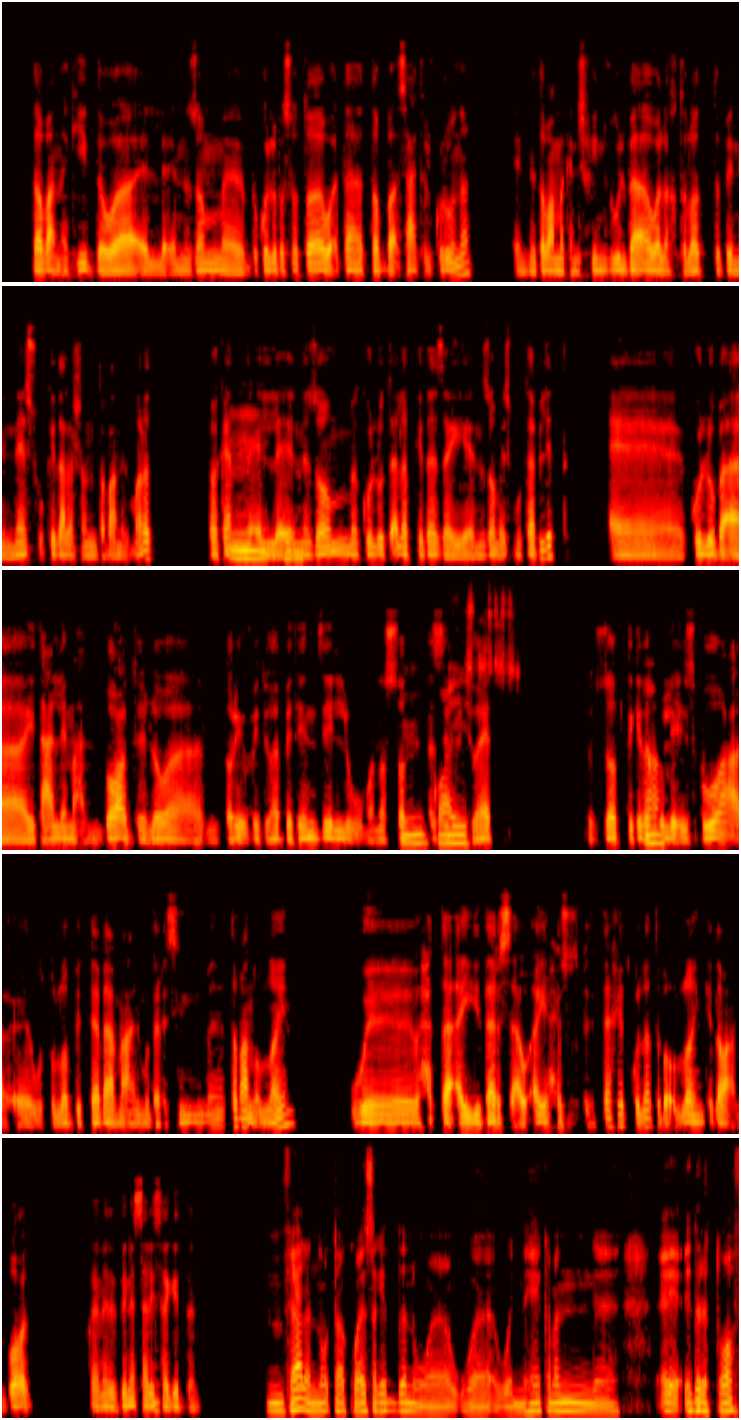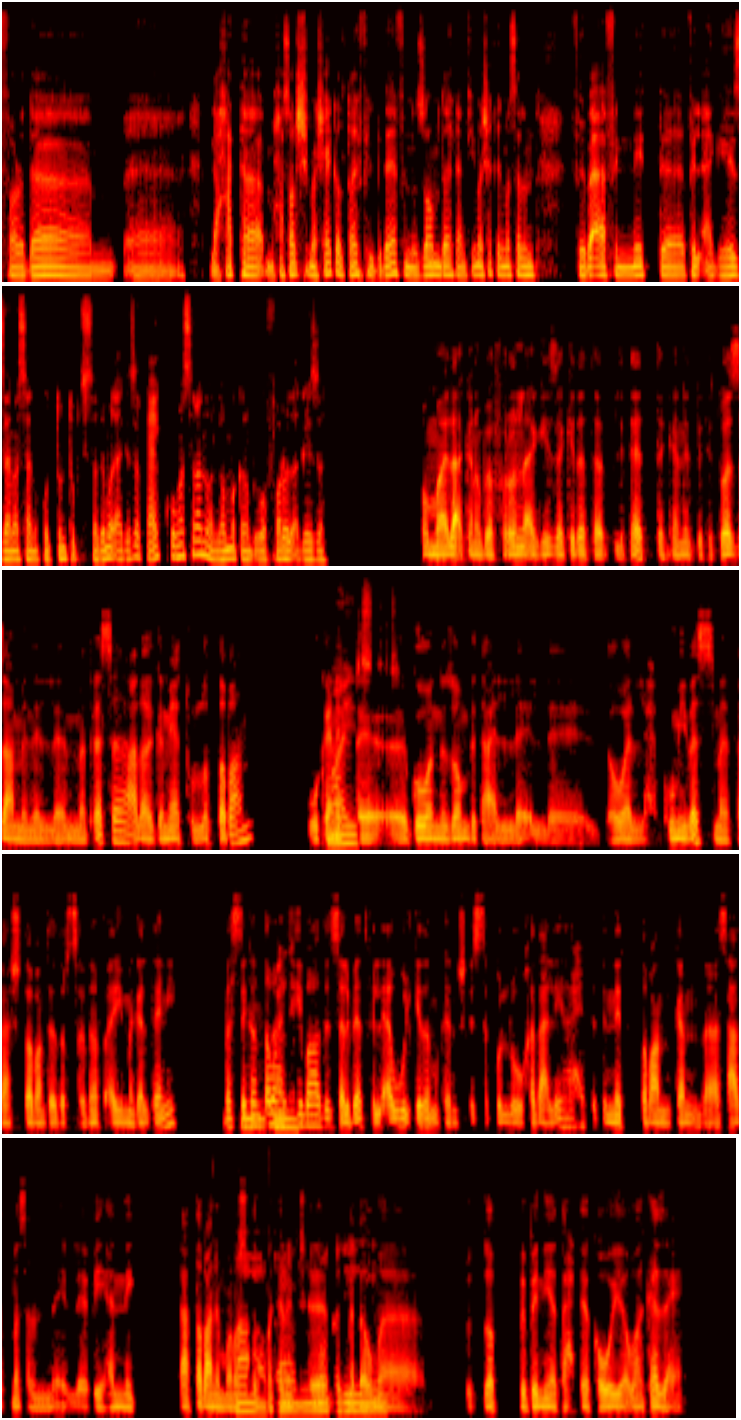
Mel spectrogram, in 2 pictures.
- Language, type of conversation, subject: Arabic, podcast, إيه رأيك في دور الإنترنت في التعليم دلوقتي؟
- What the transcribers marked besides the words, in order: in English: "تابلت"; tapping; in English: "أونلاين"; in English: "أونلاين"; in English: "تبليتات"; other background noise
